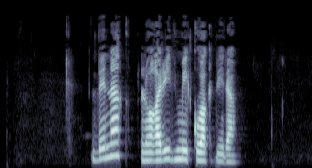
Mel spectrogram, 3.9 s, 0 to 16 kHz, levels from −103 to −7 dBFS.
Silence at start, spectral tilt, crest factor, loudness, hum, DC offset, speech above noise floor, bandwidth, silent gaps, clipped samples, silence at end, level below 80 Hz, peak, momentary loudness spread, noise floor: 1.15 s; -6 dB/octave; 24 dB; -22 LUFS; none; under 0.1%; 57 dB; 10 kHz; none; under 0.1%; 0.95 s; -78 dBFS; -2 dBFS; 9 LU; -80 dBFS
